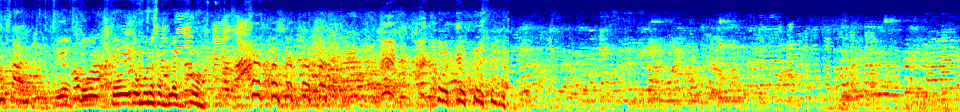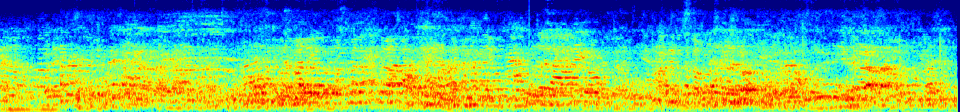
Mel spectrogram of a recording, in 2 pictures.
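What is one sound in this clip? Many people chatter in a large, echoing room.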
